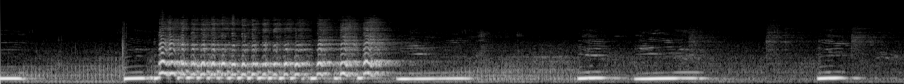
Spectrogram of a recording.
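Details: A gibbon at Higashiyama Zoo in September 2023 sings loud, hooting notes, some held steady and others swooping upward, with pauses between phrases.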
